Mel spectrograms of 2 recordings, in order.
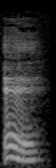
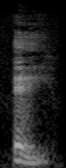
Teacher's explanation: modern hebrew segol and sere are pronounced the same e however in ashkenazi hebrew they are distinct where segol is pronounced e sere is pronounced a but to native hebrew speakers these distinctions are non-existent different from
